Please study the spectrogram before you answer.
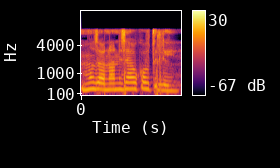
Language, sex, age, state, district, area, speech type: Odia, female, 30-45, Odisha, Dhenkanal, rural, spontaneous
